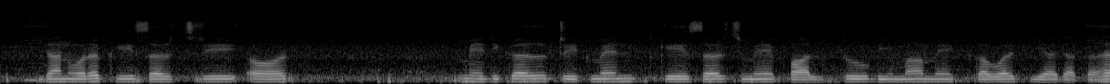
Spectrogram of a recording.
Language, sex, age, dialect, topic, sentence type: Hindi, male, 18-24, Awadhi Bundeli, banking, statement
